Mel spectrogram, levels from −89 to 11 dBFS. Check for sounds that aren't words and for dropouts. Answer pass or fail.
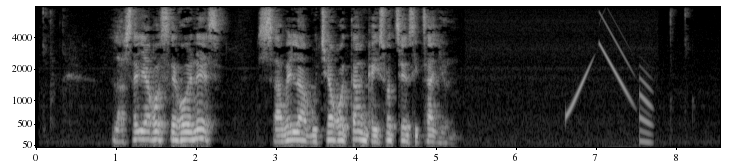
fail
